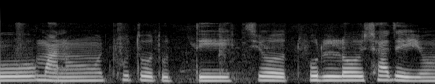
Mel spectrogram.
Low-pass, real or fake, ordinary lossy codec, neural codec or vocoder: 7.2 kHz; real; none; none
